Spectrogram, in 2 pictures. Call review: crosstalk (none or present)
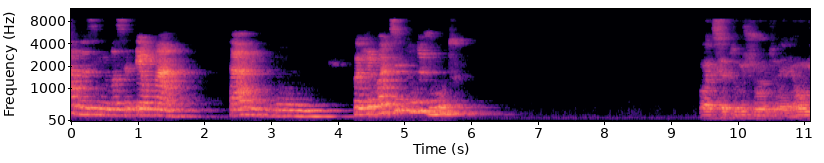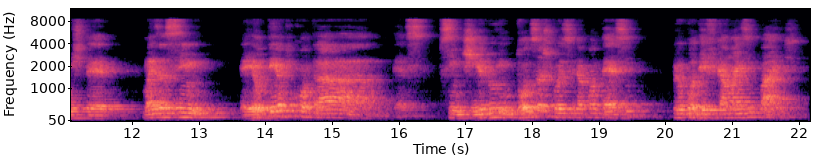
none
